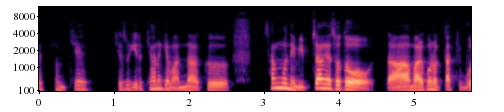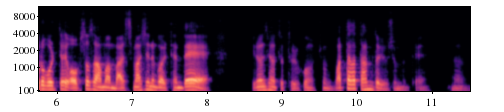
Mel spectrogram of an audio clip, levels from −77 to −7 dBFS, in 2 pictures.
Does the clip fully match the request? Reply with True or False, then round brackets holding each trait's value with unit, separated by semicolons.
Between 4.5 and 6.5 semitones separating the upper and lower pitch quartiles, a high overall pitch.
False (5.5 semitones; 125 Hz)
